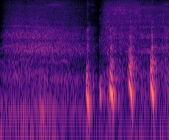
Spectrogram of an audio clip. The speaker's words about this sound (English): The man you hear breathing on the microphone right now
